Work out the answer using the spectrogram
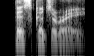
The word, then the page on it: piscatory: British English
